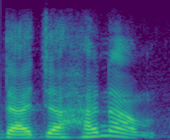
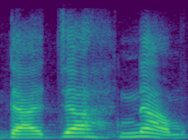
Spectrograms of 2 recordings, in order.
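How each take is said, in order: First: The word begins with an added h sound. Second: The word begins with a plain vowel sound. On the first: The speaker calls it wrong. "bukan darjah hanam" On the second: The speaker calls it right. "darjah enam bukan"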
